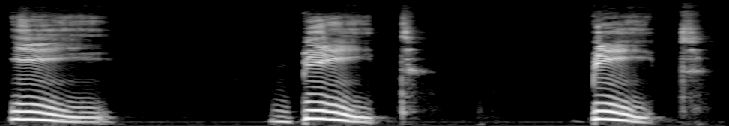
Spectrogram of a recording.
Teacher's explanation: So let's begin with front vowels, and we're going to start with a high vowel sound. That means that the tongue rolls forward to produce that sound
